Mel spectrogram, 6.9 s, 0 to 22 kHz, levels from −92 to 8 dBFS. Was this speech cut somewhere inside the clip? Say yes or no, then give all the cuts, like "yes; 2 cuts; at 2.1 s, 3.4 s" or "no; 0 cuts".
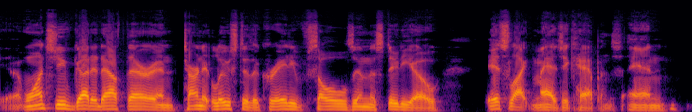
no; 0 cuts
